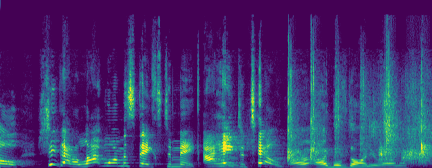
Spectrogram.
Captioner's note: audience applauding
